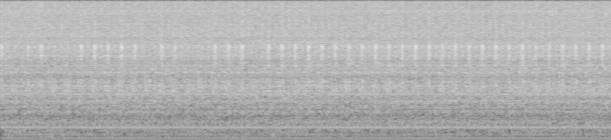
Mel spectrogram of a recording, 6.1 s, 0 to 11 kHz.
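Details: VW Polo Sedan, 101,705 km, cold start, engine not warmed, oil just above mid: brief strange whistle that disappears, then light regular tapping about 2.5 per second over steady hum beginning; cold engine knock at idle, cause unclear.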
